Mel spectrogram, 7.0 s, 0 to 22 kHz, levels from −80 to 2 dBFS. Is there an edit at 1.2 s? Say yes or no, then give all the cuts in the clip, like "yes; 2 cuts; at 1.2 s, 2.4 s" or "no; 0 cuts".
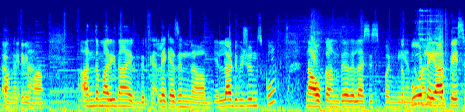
no; 1 cut; at 3.3 s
